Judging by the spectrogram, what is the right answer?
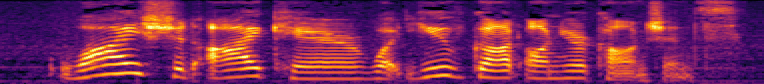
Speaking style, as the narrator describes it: he said, letting his voice raise a bit

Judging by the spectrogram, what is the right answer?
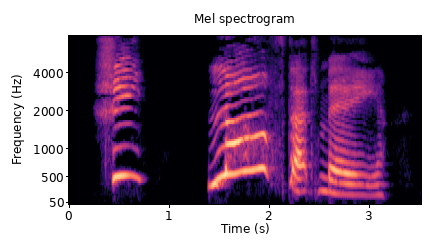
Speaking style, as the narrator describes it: cried the king

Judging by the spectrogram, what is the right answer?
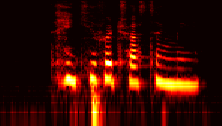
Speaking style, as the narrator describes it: she murmurs

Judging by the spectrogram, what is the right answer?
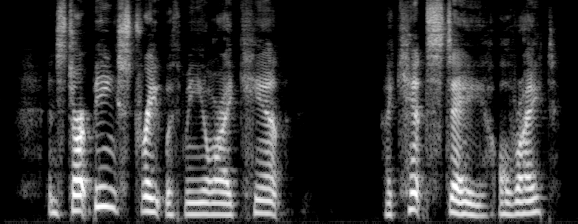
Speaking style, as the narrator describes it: Jeff said tightly

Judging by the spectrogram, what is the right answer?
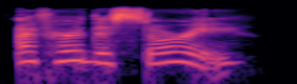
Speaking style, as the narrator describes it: said Sonara

